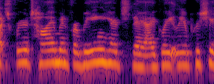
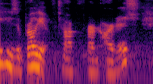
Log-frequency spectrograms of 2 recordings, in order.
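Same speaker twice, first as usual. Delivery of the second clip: ordinary talk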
